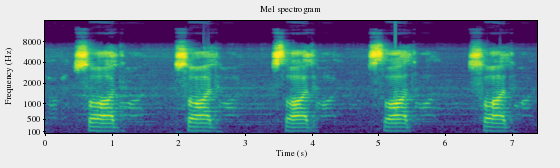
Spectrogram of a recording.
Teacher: আমাদের জিহ্বার আগা সামনের নিচের দুই দাঁতের আগার সঙ্গে লাগবে, লেগে উচ্চারিত হবে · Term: সোয়াদ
